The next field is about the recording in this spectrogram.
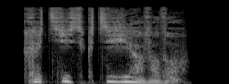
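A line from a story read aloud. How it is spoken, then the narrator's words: Hiss. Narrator (Russian): Прошипела Флогия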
